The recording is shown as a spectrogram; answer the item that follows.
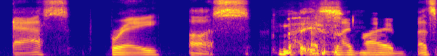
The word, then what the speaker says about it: Astraeus: Name: Astraeus, pronounce ass, pray, us.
